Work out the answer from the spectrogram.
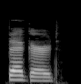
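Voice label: "begirt", en, uk British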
